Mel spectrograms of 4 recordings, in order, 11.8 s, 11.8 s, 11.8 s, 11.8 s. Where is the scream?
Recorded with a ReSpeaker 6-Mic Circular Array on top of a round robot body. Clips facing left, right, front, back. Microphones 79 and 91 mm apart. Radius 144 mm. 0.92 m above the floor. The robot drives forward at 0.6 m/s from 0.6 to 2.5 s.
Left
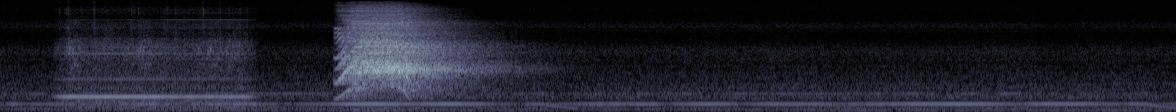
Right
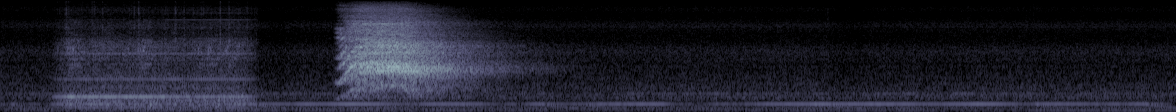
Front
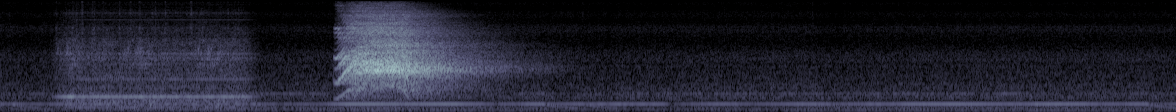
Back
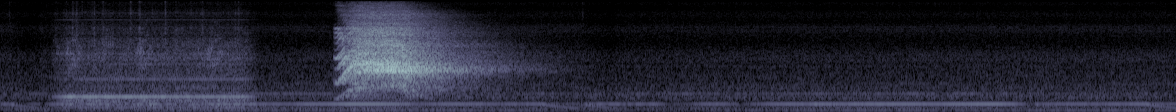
70° left, 4.5 m.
